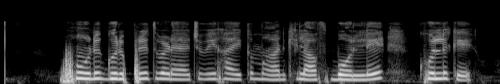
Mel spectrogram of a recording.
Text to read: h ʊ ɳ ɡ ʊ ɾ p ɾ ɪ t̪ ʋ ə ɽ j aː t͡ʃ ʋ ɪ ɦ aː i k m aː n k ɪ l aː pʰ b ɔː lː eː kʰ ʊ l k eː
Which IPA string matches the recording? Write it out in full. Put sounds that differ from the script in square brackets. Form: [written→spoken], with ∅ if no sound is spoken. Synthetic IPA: h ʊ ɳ ɡ ʊ ɾ p ɾ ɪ t̪ ʋ ə ɽ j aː t͡ʃ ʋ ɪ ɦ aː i k m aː n [k→kʰ] ɪ l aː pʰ b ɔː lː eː kʰ ʊ l k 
